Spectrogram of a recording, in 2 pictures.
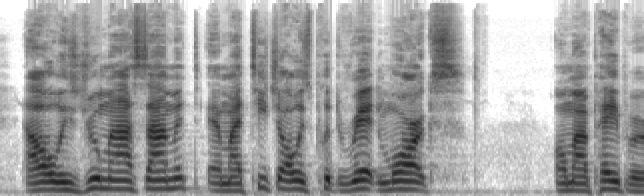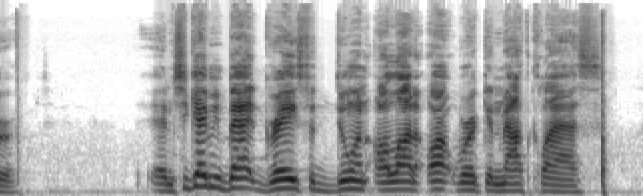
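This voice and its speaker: A man with a Southern US accent speaks at a moderate pace and a fairly high pitch, with ordinary pitch variation and a bright, sharp tone. The sound is dry and close with no echo, on a very clean recording with a silent background. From US South, South Carolina (Columbia). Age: 40s. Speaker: artist. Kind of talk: interview.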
